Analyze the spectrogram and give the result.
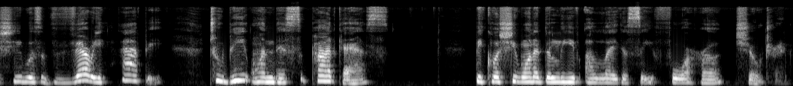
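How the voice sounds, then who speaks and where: Middle-aged woman talking from the heart on her podcast, mid pitch, easy unscripted storytelling. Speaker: podcast host. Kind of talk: personal reflective monologue.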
